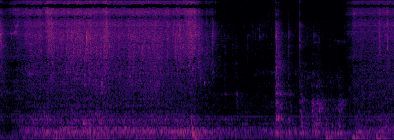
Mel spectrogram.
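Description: Tap water running into a sink while a hand-blender part is rinsed under it. The flow drops off for a couple of seconds past the middle, with two knocks, then runs again.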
